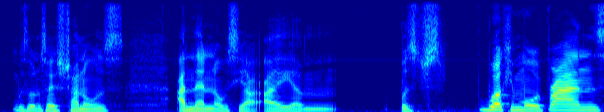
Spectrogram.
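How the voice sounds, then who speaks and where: A woman with a London accent, fairly low in pitch, at a moderate pace, with big swings in loudness and long, frequent pauses, on a very clean recording with a silent background. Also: ordinary pitch variation. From London, Newham. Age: 20s. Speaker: personal finance content creator. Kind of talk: podcast interview.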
